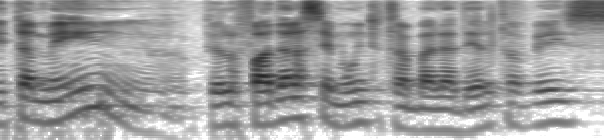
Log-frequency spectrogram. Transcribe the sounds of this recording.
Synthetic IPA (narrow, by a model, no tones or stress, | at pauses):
ɪt̪ɐ̃mbẽj̃pelʊfat̪d̪ɛlɐseɾmũj̃t̪ʊt̪ɾabaʎad̪eɾɐt̪awves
